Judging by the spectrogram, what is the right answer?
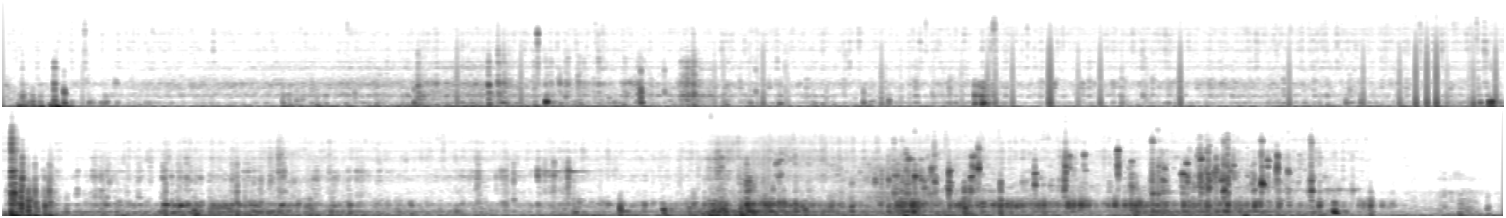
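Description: Underwater sound picked up by a camera at a coral reef: a low water rumble with scattered crackling clicks, and a sharp knock about fifteen seconds in. The clicks and rushing noise grow busier in the last several seconds.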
